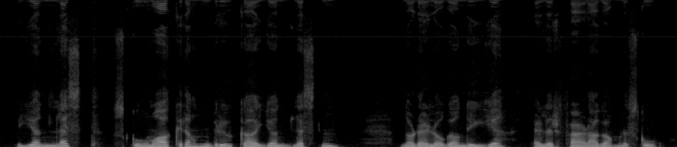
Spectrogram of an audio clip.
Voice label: jonnlest, Numedalsmål

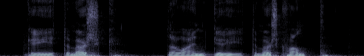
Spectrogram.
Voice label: grytemørsk, Numedalsmål

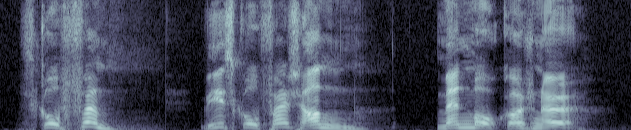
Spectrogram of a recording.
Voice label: "skoffe", Numedalsmål; Vi skoffær sand, men måkår snø

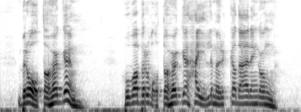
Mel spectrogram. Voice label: bratahogge, Numedalsmål

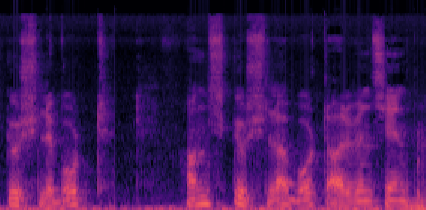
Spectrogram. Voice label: skusLe bort, Numedalsmål; rote bort; Uttrykk

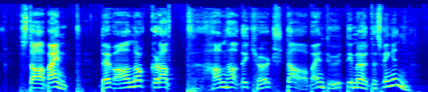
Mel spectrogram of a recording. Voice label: stabæint, Numedalsmål

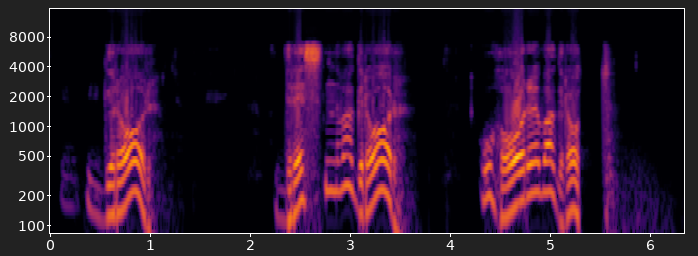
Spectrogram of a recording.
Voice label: grår, Numedalsmål

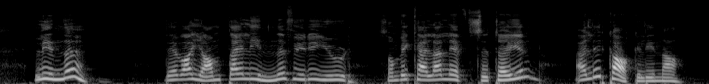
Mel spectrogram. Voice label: linne, Numedalsmål

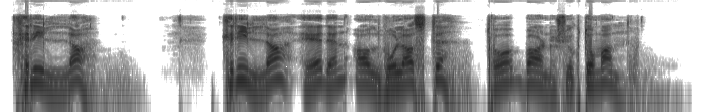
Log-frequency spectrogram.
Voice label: krilla, Numedalsmål

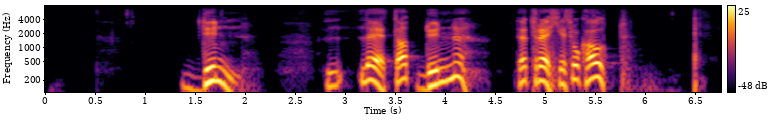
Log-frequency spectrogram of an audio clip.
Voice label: "dynn", Numedalsmål; Substantiv hokjønn

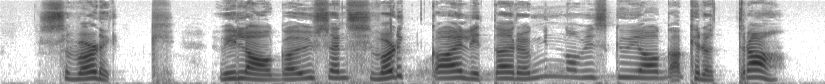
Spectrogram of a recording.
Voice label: svøLk, Numedalsmål

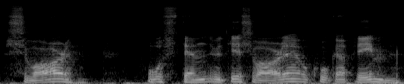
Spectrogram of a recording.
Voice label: sval, Numedalsmål; Substantiv inkjekjønn

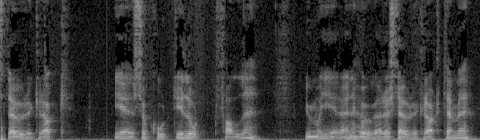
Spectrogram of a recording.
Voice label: staurekrakk, Numedalsmål; Eksempel på bruk E e so kort i lortefalle, du må gjera ein høgare staurekrakk te me.

